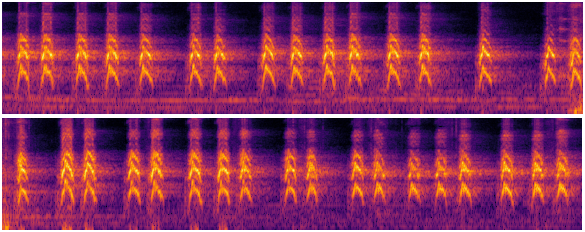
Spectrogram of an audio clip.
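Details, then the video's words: Chattering song of a male yellow-vented bulbul, ngebrem ngekek garuda style, for stimulating breeding: rapid harsh notes in groups of three or four, about three per second overall, with one low bump in the middle. "kicau suara burung trucukan jantan ngebrem ngekek garuda"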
